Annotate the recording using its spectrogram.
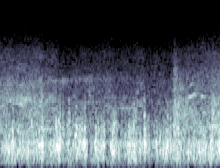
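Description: Manta, a B&M flying roller coaster: the train running along its steel track, a steady rumble with fast wheel clatter as it moves away.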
